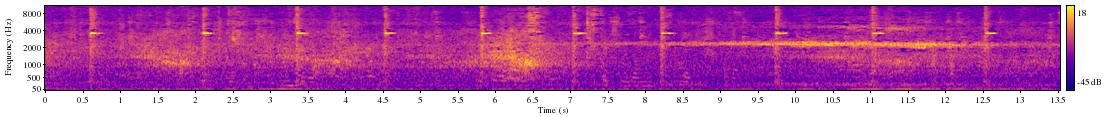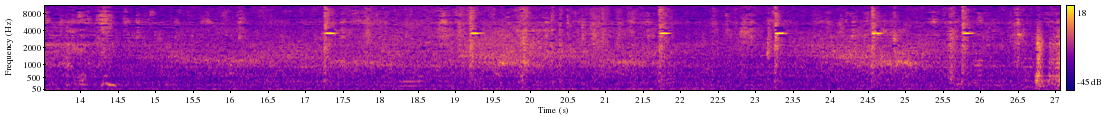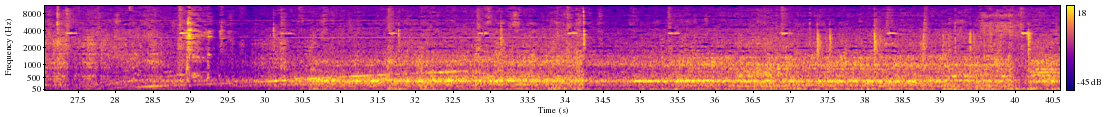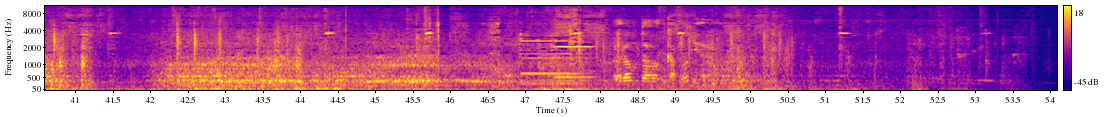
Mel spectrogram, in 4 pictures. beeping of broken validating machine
2.1 2.4, 5.8 6.1, 7.0 7.4, 8.2 13.0, 17.3 17.5, 23.3 23.5, 34.0 34.4, 35.4 35.6, 36.9 37.2, 46.9 49.5, 51.2 51.5

